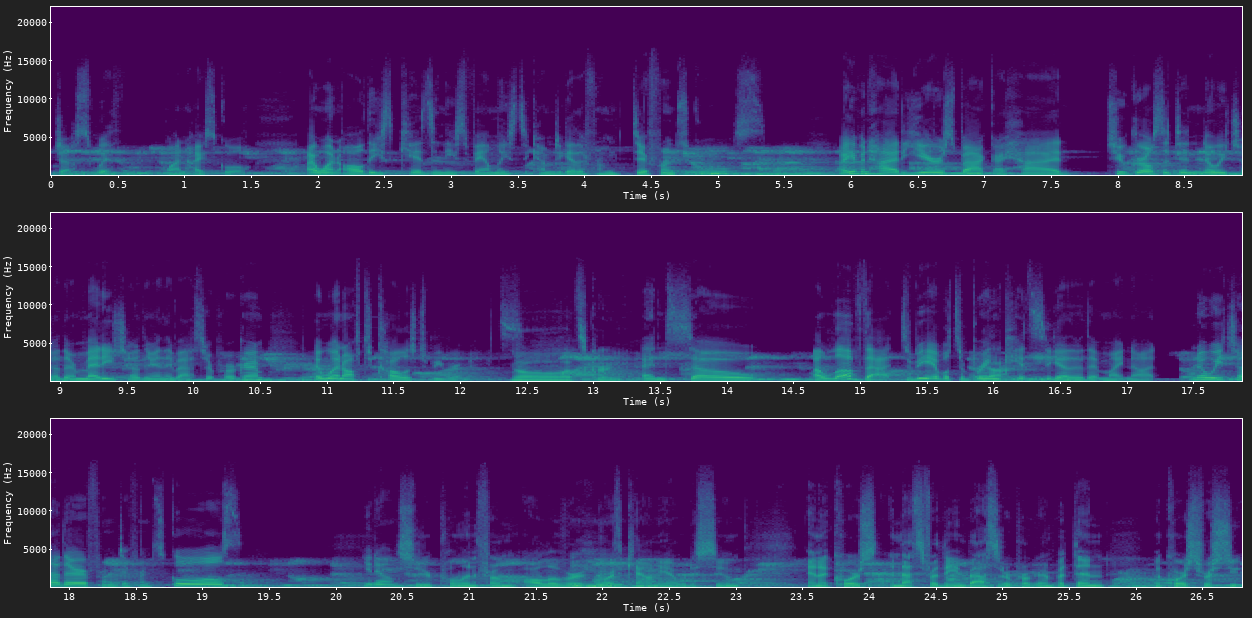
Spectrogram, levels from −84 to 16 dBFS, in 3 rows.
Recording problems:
voice in the background; loud; throughout; 9 dB below the speech

